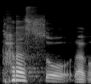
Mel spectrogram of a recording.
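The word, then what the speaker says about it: ταράσσω: 여기에 헬라어로 근심이라는 단어는 타라소라고 합니다. 타라소 이렇게 발음하겠죠. 악센트가 아예 있으니까.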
